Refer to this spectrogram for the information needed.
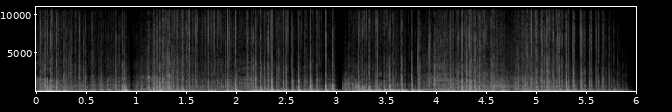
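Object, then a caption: Nylon mesh scrub sponge. A soft, flexible yellow nylon mesh scrub sponge is held over a microphone while fingertips scratch it with a small blue plastic pick, then rub and squeeze it. The result is a dense, continuous scratchy rustling with a heavy low rumble, broken by brief pauses around one and three seconds before it fades out at the end.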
